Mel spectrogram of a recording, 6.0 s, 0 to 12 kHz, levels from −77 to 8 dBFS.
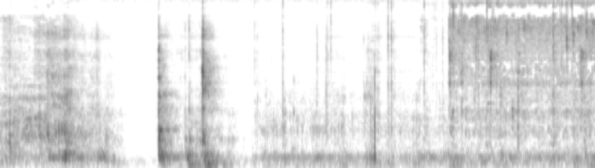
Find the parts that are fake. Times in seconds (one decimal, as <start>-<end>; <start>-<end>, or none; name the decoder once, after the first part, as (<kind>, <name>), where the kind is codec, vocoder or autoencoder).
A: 0.6-4.2 (codec, HILCodec)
